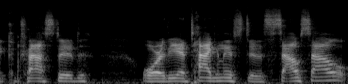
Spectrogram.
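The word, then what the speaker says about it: Cao Cao: or the antagonist is sao sao or cow cow not 100 sure um i think cow kyle's like the americanized pronunciation but sao sao is uh more correct um he's portrayed as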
